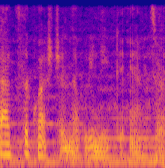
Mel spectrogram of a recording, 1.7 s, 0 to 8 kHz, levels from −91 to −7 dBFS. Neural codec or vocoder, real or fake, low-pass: codec, 16 kHz, 8 kbps, FreqCodec, smaller model; fake; 7.2 kHz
